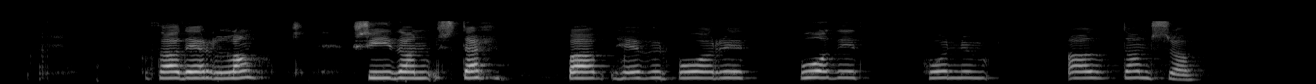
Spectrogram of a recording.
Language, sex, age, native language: Icelandic, male, 11, Icelandic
